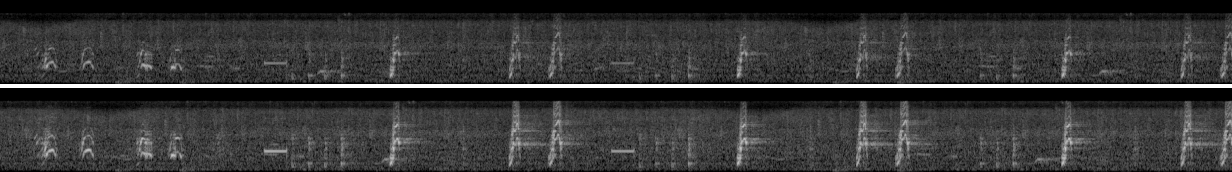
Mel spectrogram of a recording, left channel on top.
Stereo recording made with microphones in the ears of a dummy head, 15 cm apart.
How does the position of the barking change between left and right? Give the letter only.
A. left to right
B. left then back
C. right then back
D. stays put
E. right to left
D.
